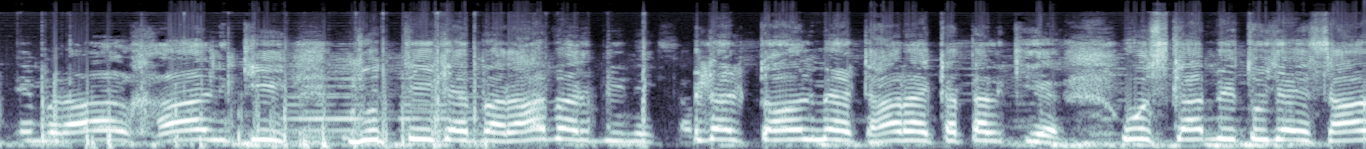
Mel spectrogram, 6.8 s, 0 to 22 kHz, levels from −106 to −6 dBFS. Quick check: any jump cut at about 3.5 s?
yes; 1 cut; at 3.5 s

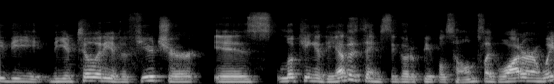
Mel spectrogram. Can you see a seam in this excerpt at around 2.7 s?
yes; 1 cut; at 2.7 s

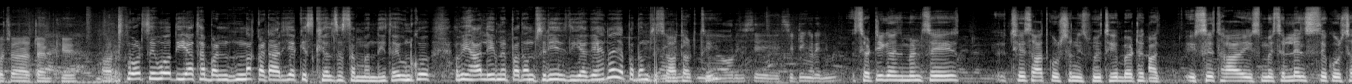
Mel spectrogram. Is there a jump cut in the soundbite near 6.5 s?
yes; 3 cuts; at 1.2 s, 6.5 s, 11.5 s

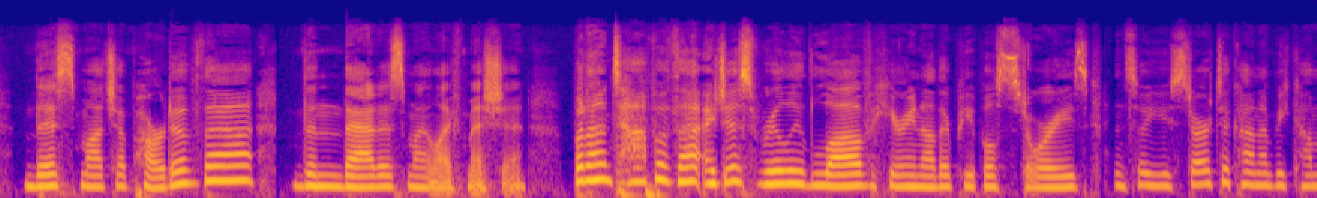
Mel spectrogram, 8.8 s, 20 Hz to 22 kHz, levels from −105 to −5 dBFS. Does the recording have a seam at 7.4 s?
yes; 2 cuts; at 1.8 s, 7.4 s

